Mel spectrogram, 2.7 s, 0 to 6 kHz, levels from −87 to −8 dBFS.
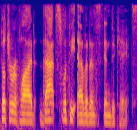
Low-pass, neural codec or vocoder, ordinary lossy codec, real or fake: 5.4 kHz; none; AAC, 24 kbps; real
